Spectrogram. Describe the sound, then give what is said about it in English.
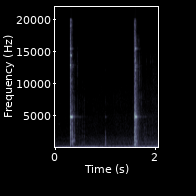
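Two sharp, ringing strikes of a hammer on a chisel against stone, about a second apart, over a steady low hum with no talking. A stonemason is resetting loosened stone at the front steps of a church on a sunny morning. “is already hard at work with his hammer and chisel.”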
